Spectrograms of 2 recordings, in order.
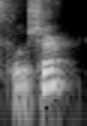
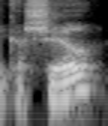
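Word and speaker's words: כשר: the tag on it that indicates that it's kosher. Um, in Hebrew, by the way, we say kashel.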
